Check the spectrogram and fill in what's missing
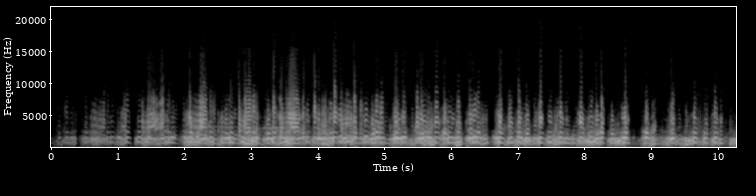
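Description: A flock of Canada geese honking nonstop, loud nasal honks overlapping at a fast, irregular pace of about three per second, with no other sounds standing out.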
